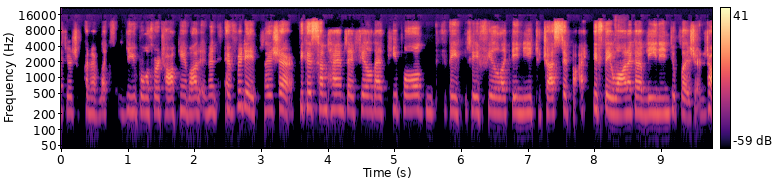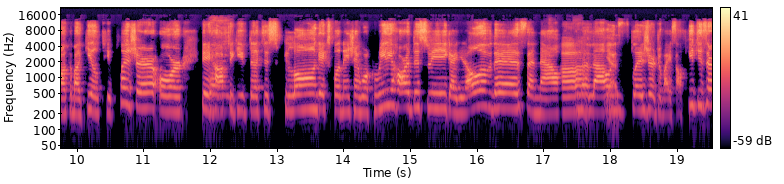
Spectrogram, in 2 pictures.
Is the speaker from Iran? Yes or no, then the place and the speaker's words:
yes; Iran; English is a second language; Because I grew up in Iran and my parents' values were very different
